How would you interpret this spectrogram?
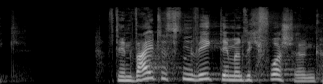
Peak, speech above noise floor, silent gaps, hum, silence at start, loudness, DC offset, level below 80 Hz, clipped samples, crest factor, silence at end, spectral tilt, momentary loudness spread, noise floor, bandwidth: -8 dBFS; over 65 dB; none; none; 0.1 s; -24 LUFS; under 0.1%; -76 dBFS; under 0.1%; 20 dB; 0 s; -3.5 dB/octave; 7 LU; under -90 dBFS; 15.5 kHz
